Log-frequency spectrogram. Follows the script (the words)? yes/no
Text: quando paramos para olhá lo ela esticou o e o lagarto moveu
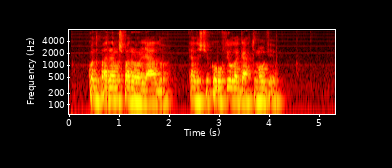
yes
